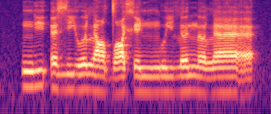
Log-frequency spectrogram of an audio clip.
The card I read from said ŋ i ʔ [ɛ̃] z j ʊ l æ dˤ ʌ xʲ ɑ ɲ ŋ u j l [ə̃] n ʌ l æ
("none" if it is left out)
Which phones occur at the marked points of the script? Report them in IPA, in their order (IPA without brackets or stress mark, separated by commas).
ɛ, ə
